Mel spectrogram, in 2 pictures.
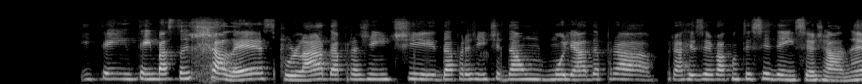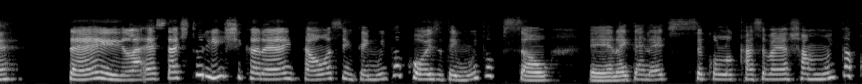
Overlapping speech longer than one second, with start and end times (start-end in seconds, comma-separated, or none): none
